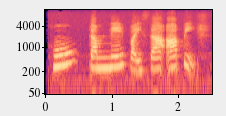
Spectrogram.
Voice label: gujarati I will give you money; [2nd object pronoun]; હું તમને પૈસા આપીશ; [heum temene peaiseā āpeīśh]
